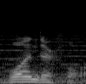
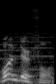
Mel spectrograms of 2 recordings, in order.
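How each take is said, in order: First: It is said with a dry, mocking tone. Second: It is said with genuine, warm enthusiasm. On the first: The speaker is not actually pleased. "oh, wonderful" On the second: The speaker truly welcomes it. "wow, wonderful"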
